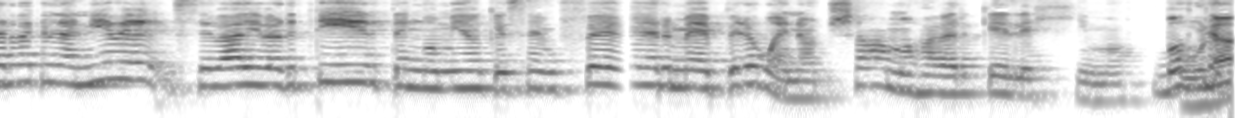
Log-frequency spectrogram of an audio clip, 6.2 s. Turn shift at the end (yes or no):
no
